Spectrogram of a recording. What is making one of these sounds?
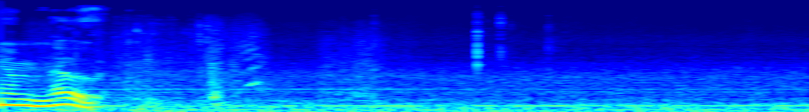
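A sheet of paper rustles as it is unfolded.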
